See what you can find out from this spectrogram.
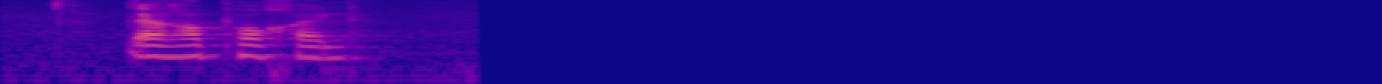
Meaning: to transfer, to move
- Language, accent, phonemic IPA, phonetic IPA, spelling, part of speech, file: Armenian, Eastern Armenian, /teʁɑpʰoˈχel/, [teʁɑpʰoχél], տեղափոխել, verb, Hy-տեղափոխել.ogg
